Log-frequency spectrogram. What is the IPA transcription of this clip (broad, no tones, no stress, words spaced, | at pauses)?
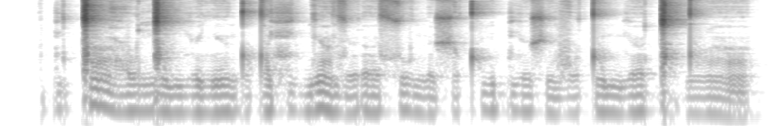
pʲəǀãʕu ŋ͡ǀə̃mʲø lʲə̃d̪ə dˤifʲuɡʲãzø ɾə sun̪œʃɔ t̪ʰipʲøʃə̃vo tə̃mʲœ ɡ͡ǀədˤã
